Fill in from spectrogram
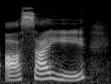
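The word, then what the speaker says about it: açaí: And also, is acai actually the right way to pronounce it? So acai, and yes, I looked it up, it is pronounced as acai, is a fairly new food trend in the United States, but it's actually been eaten for thousands of years.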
